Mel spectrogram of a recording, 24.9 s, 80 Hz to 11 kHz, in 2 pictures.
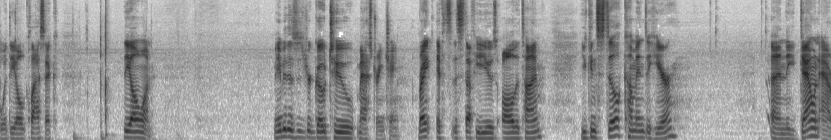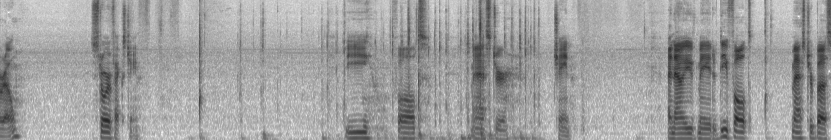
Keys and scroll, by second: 0.0-0.6 typing, 1.3 Page_Down, 1.7 Return, 17.3-19.2 typing, 23.0 typing.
